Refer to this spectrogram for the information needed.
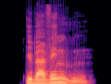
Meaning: to overcome, to get over
- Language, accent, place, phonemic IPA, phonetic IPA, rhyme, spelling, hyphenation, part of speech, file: German, Germany, Berlin, /ˌyːbərˈvɪndən/, [ˌʔyː.bɐˈvɪn.dn̩], -ɪndn̩, überwinden, über‧win‧den, verb, De-überwinden.ogg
